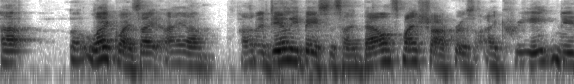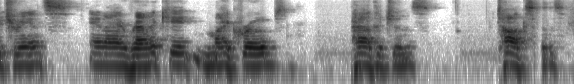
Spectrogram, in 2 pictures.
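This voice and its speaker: This man has an unremarkable speaking voice with a fairly high pitch. He speaks at a fairly slow pace with ordinary pitch variation. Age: 60s. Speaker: scalar energy researcher. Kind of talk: interview. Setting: live video stream.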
